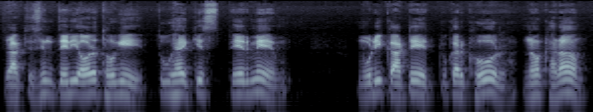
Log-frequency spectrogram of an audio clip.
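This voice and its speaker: A man's voice: on the high side, steady tone, measured pace, close to an everyday voice. A man voicing a hot-tempered, middle-aged village wife who scolds sharply, read in a dull lo-fi audiobook recording. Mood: angry scolding.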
